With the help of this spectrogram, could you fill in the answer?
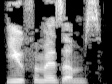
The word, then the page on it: euphemisms: British English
